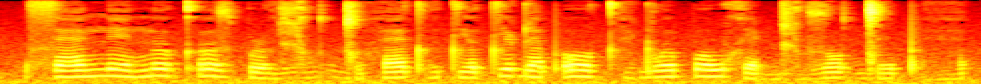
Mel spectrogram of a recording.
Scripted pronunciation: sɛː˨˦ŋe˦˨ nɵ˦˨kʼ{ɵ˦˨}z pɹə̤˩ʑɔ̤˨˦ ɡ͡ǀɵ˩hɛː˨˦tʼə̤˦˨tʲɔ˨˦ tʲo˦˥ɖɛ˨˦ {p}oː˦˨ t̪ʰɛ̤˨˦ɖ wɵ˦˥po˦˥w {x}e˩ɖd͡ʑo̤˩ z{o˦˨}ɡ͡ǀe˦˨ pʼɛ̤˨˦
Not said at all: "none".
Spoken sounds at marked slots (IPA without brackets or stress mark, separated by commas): ɵ˦˨, pʼ, x, o˦˨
